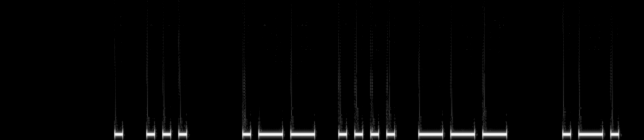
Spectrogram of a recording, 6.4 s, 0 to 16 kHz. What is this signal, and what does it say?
Morse code, heard as a keyed tone, about 15 wpm, 700 Hz. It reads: ES WHO R
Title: Sentences from Top 100 Words and Abbreviations 15wpm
